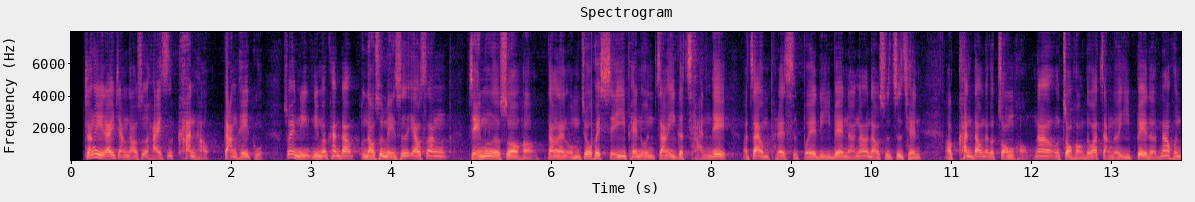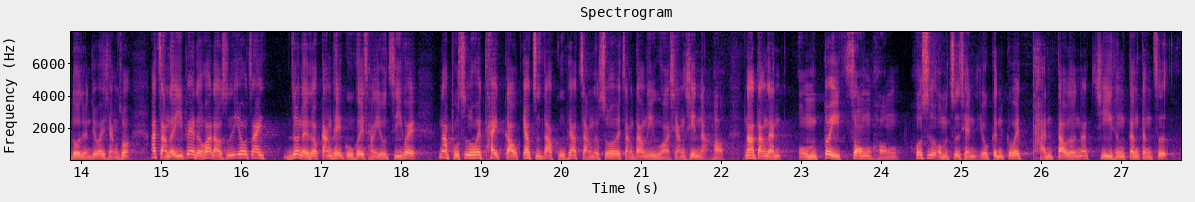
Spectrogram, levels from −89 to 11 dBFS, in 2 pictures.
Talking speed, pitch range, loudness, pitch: 360 characters per minute, 100-145 Hz, -18 LUFS, 125 Hz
